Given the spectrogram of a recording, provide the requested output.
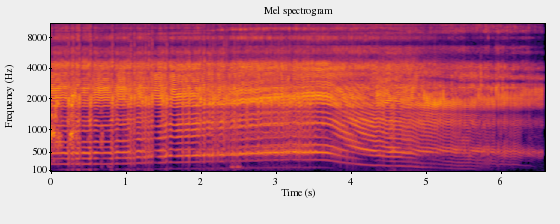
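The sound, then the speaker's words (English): Someone vocally imitates the sound a band's diesel truck made, like a heavy-duty dirt bike engine, with a loud, buzzing, throaty drone that holds steady, then dips lower as if easing off the throttle, about six seconds long with no other talking. “We just hop on, you know, like a band does, and we go to leave that night, and it's like like a heavy duty dirt bike sound, just like getting yeah”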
